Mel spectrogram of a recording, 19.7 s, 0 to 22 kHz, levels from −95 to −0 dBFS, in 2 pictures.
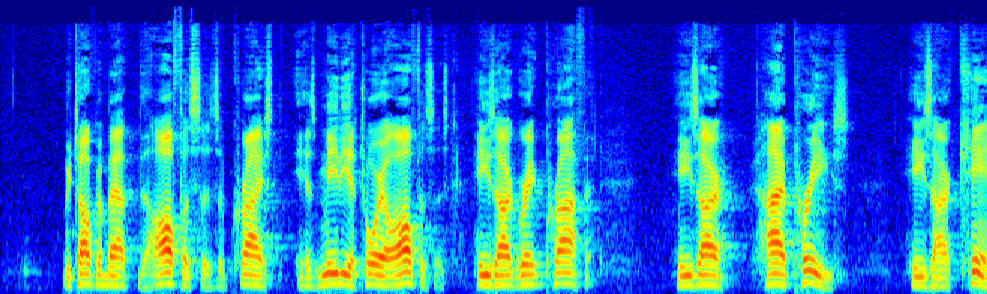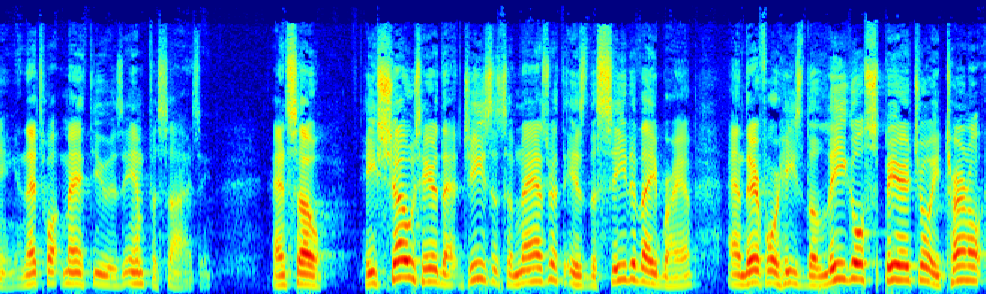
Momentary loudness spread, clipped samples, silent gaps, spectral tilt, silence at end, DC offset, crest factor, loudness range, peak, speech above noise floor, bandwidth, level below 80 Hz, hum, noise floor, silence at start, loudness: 17 LU; under 0.1%; none; -3.5 dB/octave; 0 s; under 0.1%; 20 dB; 7 LU; 0 dBFS; 45 dB; 17 kHz; -66 dBFS; none; -65 dBFS; 0.65 s; -20 LUFS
